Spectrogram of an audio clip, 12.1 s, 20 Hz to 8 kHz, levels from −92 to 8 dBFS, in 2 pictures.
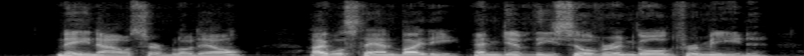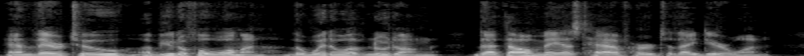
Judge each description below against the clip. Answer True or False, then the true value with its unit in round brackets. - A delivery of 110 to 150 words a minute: False (175 wpm)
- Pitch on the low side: True (120 Hz)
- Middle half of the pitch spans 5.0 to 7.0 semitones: True (5.3 semitones)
